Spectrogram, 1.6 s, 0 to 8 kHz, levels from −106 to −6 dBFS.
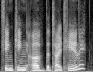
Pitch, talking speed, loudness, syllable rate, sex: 230 Hz, 155 wpm, -16 LUFS, 5.4 syllables/s, female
